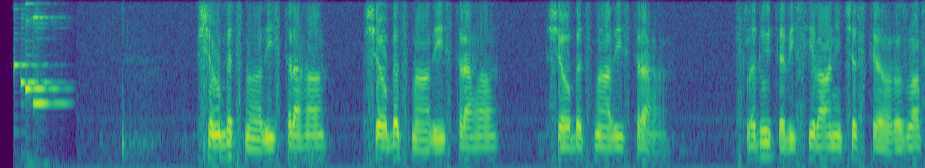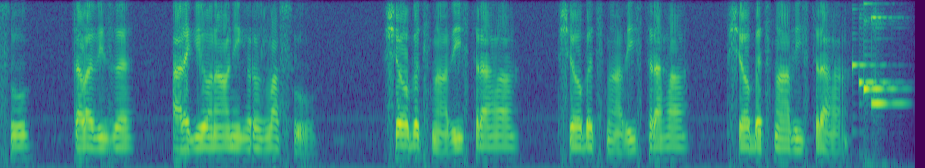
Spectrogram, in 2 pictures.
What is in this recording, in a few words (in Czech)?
verbalni vseobecna vystraha, sireny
